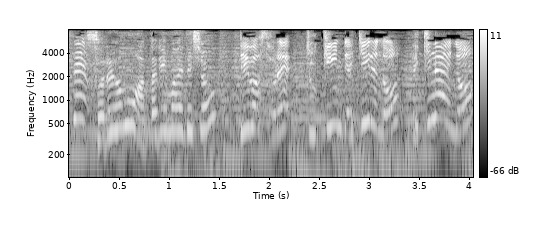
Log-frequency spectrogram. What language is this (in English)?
Japanese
